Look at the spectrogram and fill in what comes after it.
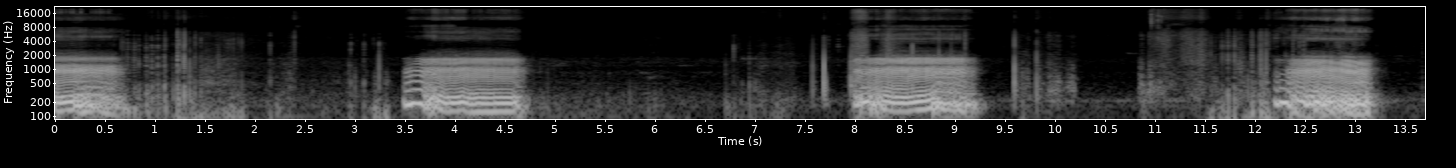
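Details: A dog snoring, with deep, harmonic rasping snores of about a second each, recurring roughly every four seconds, and quieter breathing heard between them.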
